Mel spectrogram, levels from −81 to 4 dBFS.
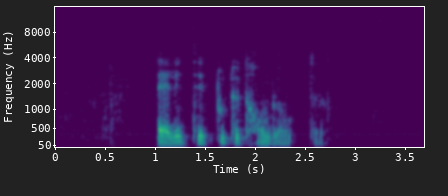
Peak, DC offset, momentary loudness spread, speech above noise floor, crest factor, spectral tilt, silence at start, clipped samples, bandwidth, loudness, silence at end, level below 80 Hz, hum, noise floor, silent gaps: -12 dBFS; under 0.1%; 26 LU; 41 dB; 22 dB; -9 dB/octave; 1 s; under 0.1%; 11 kHz; -32 LUFS; 1 s; -58 dBFS; none; -73 dBFS; none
